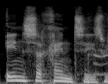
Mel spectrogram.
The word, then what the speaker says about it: Insurgentes: is it Insurgentes? Is that how you pronounce it, your first album? – You're pretty close. It's Insurgentes, which is the Spanish.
